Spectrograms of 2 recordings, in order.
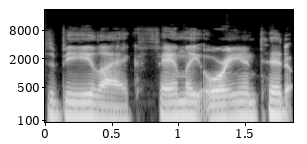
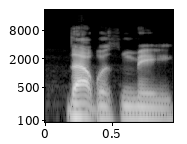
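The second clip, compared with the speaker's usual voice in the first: put-on deep, low disguised voice; 4 semitones lower, 6 dB quieter than usual. Picturing a man's question, the speaker answers from the back in a deep put-on voice. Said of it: "in a deep voice in the back with a wig on".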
